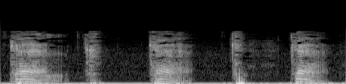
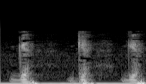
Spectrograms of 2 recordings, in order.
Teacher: الكاف أصلا مفروض أنها كال ك ك ك ك، لكن هو يجعلها ج ج ج، يجعلها بالصوت فيقول جال · Term: الكاف المجهورة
